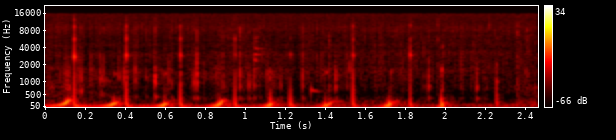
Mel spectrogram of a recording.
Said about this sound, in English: Right, and watch this. So we've put the Stella in, and now we'll put in the WKD, and watch this, it goes bright green.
